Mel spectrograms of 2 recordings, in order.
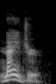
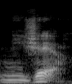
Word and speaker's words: Niger: That's how we pronounce it, Niger. But it's actually a country that speaks French, and I believe you pronounce it Niger.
